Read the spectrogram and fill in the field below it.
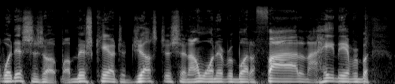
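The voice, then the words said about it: Exaggerated Southern drawl impression. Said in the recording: “Is Jerry Jones from Louisiana now? ... my bad impression ... That was a good Fletch Lives accent ... A crawl dad. Maybe even Kentucky ... That was a little Foghorn Leghorn.”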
